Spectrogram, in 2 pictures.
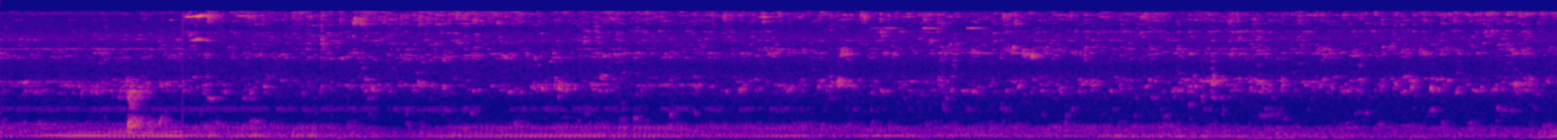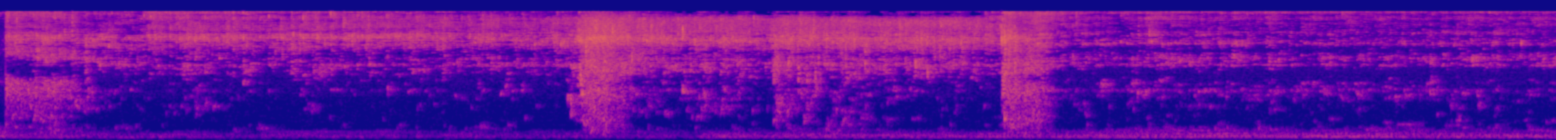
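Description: Water pouring from pipes into a fish holding tank with a steady splashing. From about halfway on there are several sudden louder splashes, two of them sharp, as the crowded fish thrash at the surface.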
